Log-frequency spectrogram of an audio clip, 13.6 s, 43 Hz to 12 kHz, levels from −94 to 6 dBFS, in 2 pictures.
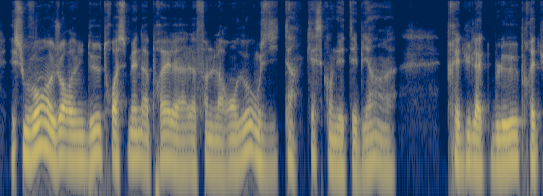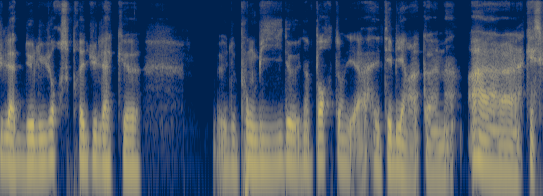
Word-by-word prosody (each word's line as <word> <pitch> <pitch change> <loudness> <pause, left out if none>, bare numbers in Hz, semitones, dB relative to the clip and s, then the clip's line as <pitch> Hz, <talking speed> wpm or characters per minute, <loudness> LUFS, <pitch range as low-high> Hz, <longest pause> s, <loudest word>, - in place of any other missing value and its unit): et - - -3
souvent, 155 +4 +7
heu, - - +8
genre 125 -1 +6
1-2-3 125 +2 +2
semaines 130 +1 0
après 120 +2 0
la 105 -2 +1
la 105 -1 -2
fin 120 - -5
de - - -1
la 105 -1 -2
rando, 110 +10 +1
on 125 - +2
se 110 - -4
dit: 105 +2 -10
«Putain, 120 -3 -4
qu'est-ce 140 - -5
qu'on 110 -3 -2
était 95 -2 -2
bien 110 +3 -3
là», 100 -1 -7 0.6
près 115 - +1
du 120 +2 -1
lac 110 -1 +2
bleu, 110 +2 +4
près 115 - +1
du 120 - -8
lac 110 -2 0
de 110 +1 +2
Lhurs, 110 +3 -2 0.2
près 115 - -1
du 115 +1 -4
lac, 105 0 -4
heu, 100 -1 -2 1.0
de 105 -2 -9
Pomby, 105 +1 -4
de 115 -2 +1
n'importe, 115 +2 -3
on 110 - -7
dit: 105 - -7
«Ah - - -6
on - - -8
était 105 +1 -2
bien 100 -5 -2
là - - -8
quand 90 - -6
même 90 0 -7
hein. - - -12
Ah 110 -1 +2
là 95 -2 -1
là, 85 - -5
qu'est - - -2
ce - - -4
110 Hz, 240 wpm, -23 LUFS, 105-120 Hz, 1.0 s, heu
